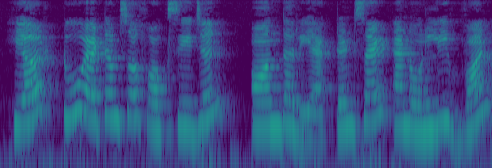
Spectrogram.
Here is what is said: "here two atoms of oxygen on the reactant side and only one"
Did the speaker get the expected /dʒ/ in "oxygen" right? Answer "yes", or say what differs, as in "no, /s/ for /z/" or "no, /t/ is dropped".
yes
